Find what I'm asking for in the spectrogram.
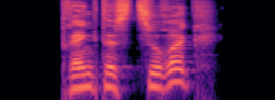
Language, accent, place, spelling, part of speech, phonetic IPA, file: German, Germany, Berlin, drängtest zurück, verb, [ˌdʁɛŋtəst t͡suˈʁʏk], De-drängtest zurück.ogg
- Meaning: inflection of zurückdrängen: 1. second-person singular preterite 2. second-person singular subjunctive II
